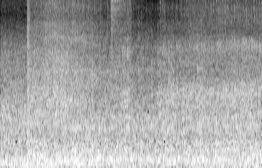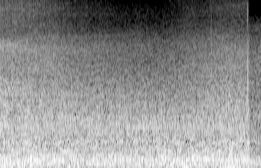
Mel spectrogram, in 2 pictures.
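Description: Heavy tanker truck with trailer driving past, its diesel engine a steady low hum under loud road and air noise. A sharp click about half a second in and another just before the end.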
